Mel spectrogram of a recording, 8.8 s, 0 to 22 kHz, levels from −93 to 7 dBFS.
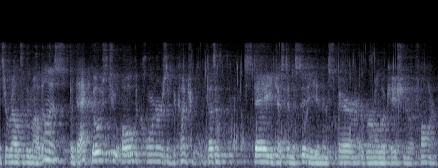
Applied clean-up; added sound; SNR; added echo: neural separator model SepFormer DNS4.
